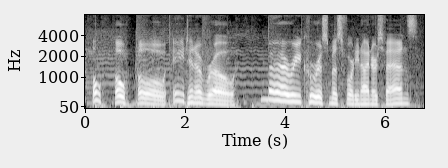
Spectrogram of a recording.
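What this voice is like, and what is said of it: Santa Claus character voice. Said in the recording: “You sounded just like Santa in the old Rudolph special. ... not my worst impression”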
